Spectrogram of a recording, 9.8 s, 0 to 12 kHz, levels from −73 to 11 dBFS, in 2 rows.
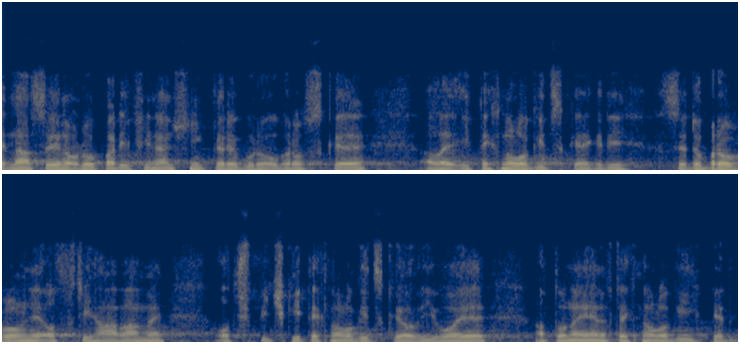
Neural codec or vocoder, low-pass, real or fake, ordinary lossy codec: codec, 16 kHz, 16 kbps, FreqCodec, smaller model; 7.2 kHz; fake; Opus, 16 kbps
